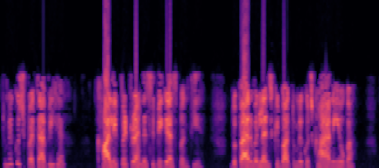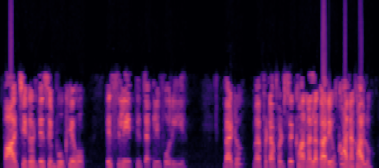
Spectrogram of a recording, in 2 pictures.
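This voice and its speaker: A woman's voice: high voice, fairly quick, no room sound, dull audio, voice pushed up, close to an everyday voice. A woman voicing a bossy, suspicious young wife who scolds and insists in a comic audio story. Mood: nagging concern.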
